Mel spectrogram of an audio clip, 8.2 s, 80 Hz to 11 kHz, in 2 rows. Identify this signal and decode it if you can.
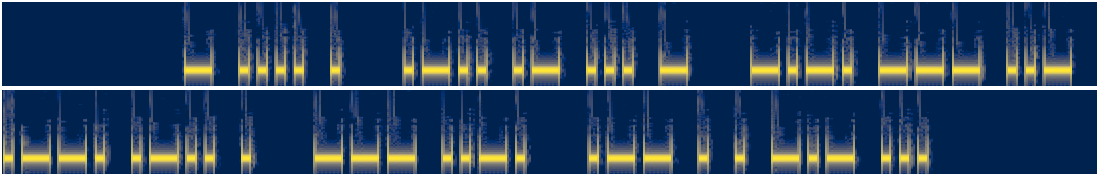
Morse code, heard as a keyed tone, about 34 wpm, 700 Hz. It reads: THE LAST COUPLE OF WEEKS
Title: Sets of 5 Words Encore2 35wpm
